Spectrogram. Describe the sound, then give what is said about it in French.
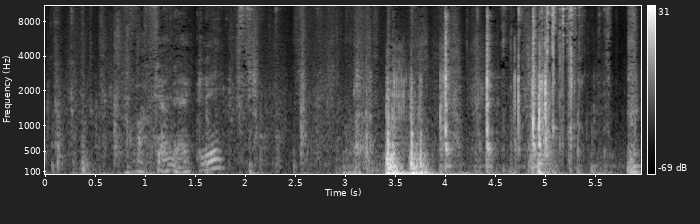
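A sliding cupboard that hides an armoured door is moved, with metallic jangling, rattling scrapes and dull thumps. The loudest burst comes midway, and a voice is briefly heard. “On fait coulisser le placard qui dissimule la porte blindée.”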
